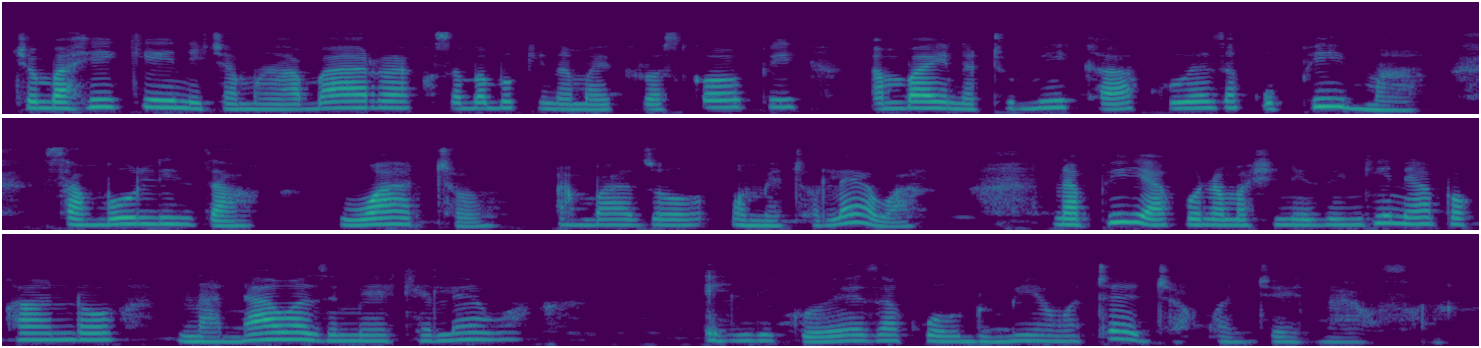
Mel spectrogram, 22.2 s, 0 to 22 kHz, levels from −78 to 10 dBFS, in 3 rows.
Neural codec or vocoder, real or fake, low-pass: none; real; 7.2 kHz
